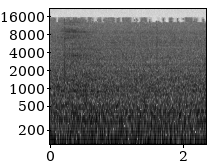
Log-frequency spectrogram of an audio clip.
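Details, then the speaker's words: BMW xDrive AWD driving after front driveshaft replacement: smooth low road and tire rumble, slightly louder from aftermarket wheels; the growl on throttle is gone, caused by the front driveshaft, possibly a U-joint. "slightly a more road noise with these aftermarket wheels at all times but the problem whenever you love the gas it was making the growling noise that's totally gone"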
